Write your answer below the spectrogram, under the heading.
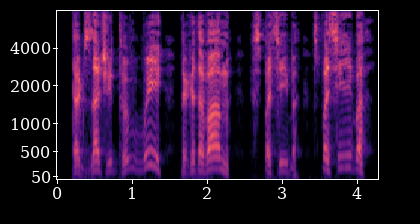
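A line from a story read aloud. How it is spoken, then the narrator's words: Shout dissolving into sobs. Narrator (Russian): крикнула вдогонку освобожденная женщина и зарыдала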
